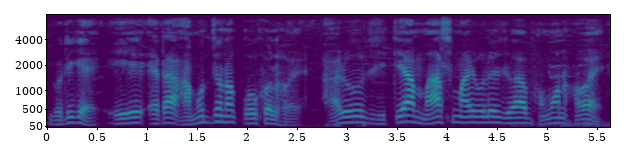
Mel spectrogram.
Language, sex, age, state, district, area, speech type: Assamese, male, 60+, Assam, Dhemaji, rural, spontaneous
